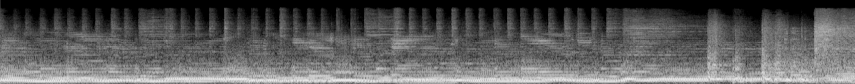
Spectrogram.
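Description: A rock band playing live: electric guitar and electric bass holding chords over a drum kit keeping a quick, steady cymbal beat, with a burst of heavier drum hits near the end.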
